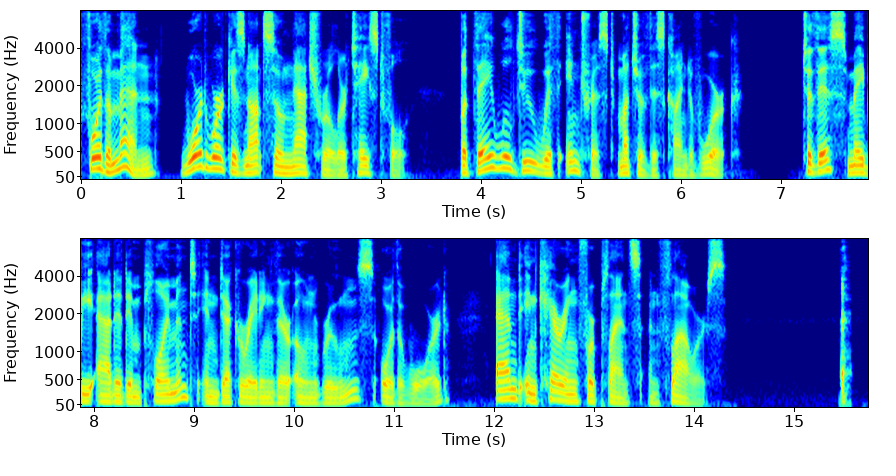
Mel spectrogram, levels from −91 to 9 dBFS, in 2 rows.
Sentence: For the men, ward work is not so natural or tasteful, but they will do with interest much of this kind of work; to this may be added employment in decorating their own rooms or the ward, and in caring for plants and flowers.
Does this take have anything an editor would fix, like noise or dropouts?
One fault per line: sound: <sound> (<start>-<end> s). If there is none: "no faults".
sound: laugh (15.4-15.6 s)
